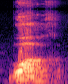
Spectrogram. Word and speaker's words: boire: verbe boire، boire، boire يعني يشرب. عود نفسك الاو اي او الاو اي بالانجلش بنطقها وا.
